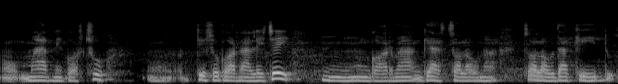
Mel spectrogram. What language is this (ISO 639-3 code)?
nep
